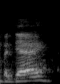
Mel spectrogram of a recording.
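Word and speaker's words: Badie: of a bedet yeah is that his name bedet well that's how he pronounces it evidently so he's it's Tyler bedet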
